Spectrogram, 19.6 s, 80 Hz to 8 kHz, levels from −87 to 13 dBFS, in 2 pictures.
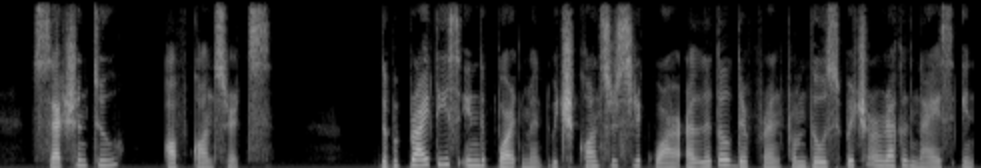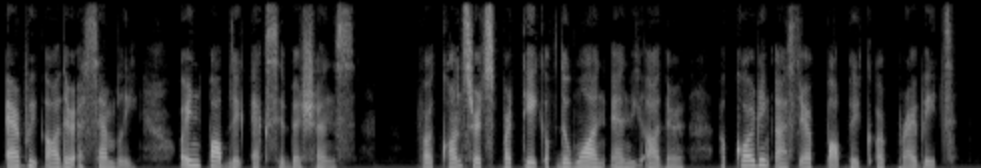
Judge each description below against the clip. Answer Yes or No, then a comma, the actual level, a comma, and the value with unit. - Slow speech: Yes, slow, 130 wpm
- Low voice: No, high, 195 Hz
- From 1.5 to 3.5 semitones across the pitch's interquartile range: No, wide, 5.6 semitones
